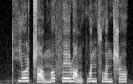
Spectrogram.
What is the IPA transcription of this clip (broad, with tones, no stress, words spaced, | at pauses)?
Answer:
pʰjo˥ʊ̯ ʈ͡ʂɑ̰˨˩ʊ̯mɤ˥˩ fe˥ɪ̯ɻɑ̰˨˩ŋfwə˥n swə˥nʂɤ˥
